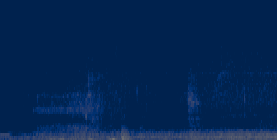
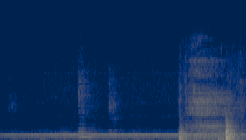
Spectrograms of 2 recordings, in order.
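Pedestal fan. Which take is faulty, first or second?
second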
